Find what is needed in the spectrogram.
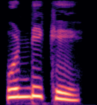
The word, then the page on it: ಒಡ್ಡಿಕೆ: oḍḍike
